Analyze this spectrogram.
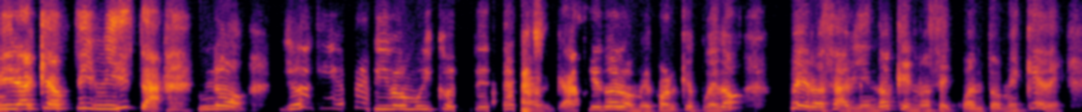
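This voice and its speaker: A woman talks at a moderate pace with very wide pitch swings. The sound is dry and close with no echo, over a quiet background. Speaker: geneticist. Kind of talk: interview.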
